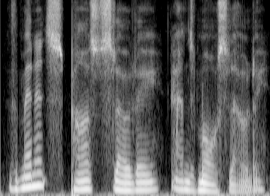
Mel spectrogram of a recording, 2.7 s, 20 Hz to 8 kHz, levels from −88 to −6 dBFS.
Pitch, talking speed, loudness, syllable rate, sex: 125 Hz, 155 wpm, -15 LUFS, 4.9 syllables/s, male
